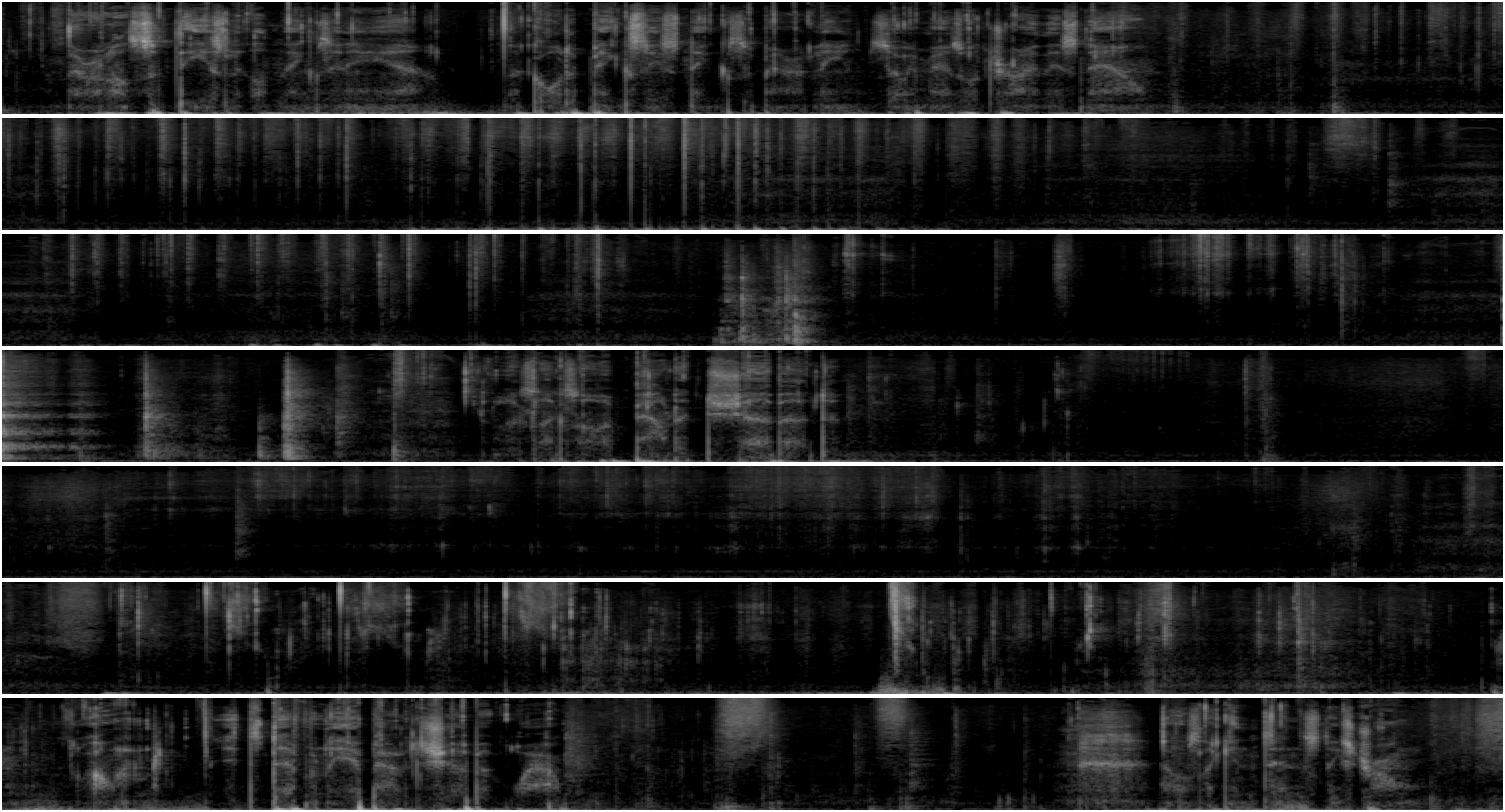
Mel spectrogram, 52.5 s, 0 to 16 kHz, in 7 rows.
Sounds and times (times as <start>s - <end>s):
Inside, small room: 0.0s - 52.5s.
